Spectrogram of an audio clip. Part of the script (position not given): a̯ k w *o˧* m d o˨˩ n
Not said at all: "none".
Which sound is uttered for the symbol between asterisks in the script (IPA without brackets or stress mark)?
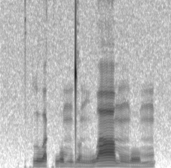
o˧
